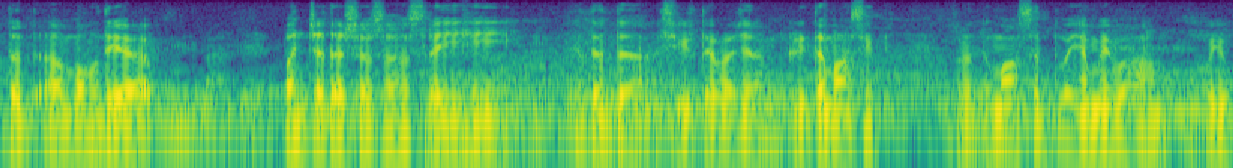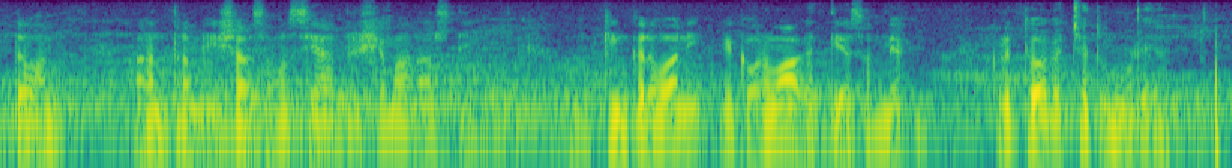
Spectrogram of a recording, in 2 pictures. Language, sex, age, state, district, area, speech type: Sanskrit, male, 30-45, West Bengal, Murshidabad, urban, spontaneous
